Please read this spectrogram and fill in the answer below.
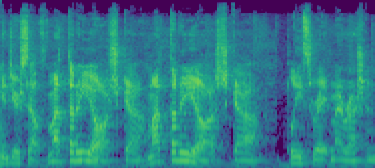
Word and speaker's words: Matryoshka: It is Matryoshka. Yeah. Y-N-O. Yeah. Thank you, Sergey. So now try saying it yourself. Matryoshka, Matryoshka.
